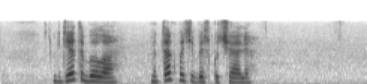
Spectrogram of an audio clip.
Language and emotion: Russian, neutral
